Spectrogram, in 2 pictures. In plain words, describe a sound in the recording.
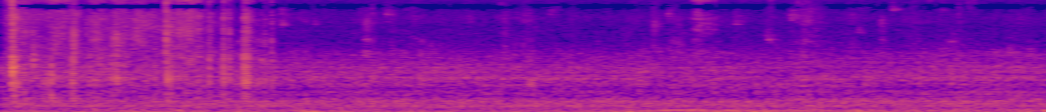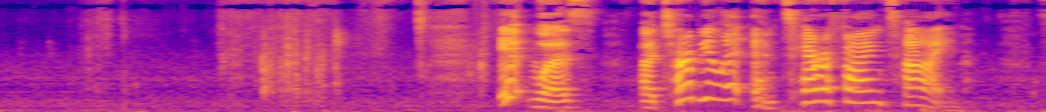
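Stiff book pages rustle as they are turned.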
